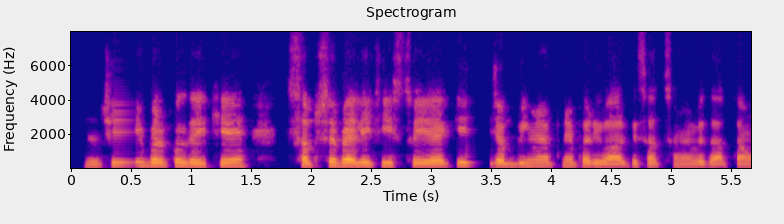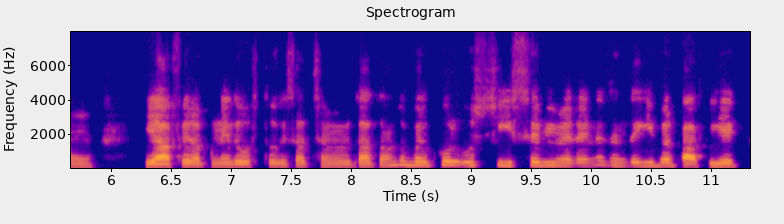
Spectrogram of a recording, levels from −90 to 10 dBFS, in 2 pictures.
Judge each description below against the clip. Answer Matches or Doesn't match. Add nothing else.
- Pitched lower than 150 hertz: Doesn't match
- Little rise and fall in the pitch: Doesn't match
